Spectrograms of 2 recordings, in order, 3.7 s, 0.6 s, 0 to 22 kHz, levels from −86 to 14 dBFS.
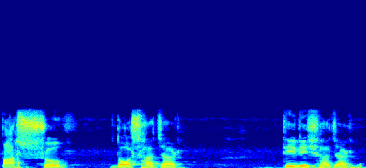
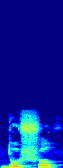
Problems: constant background noise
